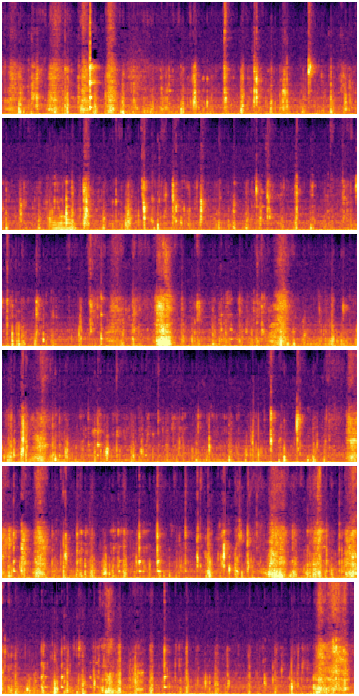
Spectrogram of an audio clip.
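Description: A woman slurps and chews food close to the microphone.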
